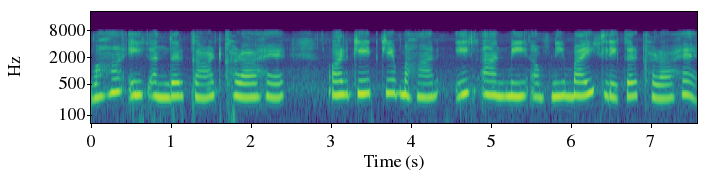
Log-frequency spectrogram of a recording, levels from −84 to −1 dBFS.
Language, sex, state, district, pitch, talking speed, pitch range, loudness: Hindi, female, Uttar Pradesh, Deoria, 275 Hz, 135 wpm, 265-300 Hz, -20 LUFS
